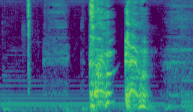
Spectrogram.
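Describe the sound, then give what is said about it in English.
A person coughs twice in quick succession, two loud, harsh bursts with quieter moments before and after. “Excuse me. Oh my God, no Rona. No Rona, no monkeypox. I don't know if the monkeypox make you cough, but I ain't sick.”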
